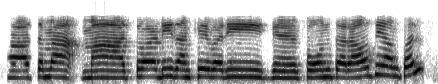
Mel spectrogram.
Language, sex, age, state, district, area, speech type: Sindhi, female, 30-45, Rajasthan, Ajmer, urban, conversation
